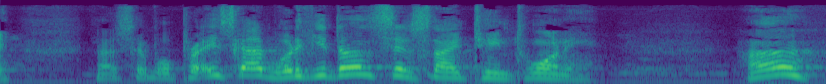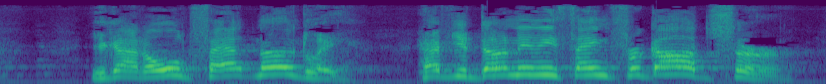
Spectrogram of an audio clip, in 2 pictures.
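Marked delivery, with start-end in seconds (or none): 1.4-8.0 mock teasing, needling, lightly mocking preacher voice. Speaker retells his reply to a man filled with the Holy Ghost since 1920, mocking. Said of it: "I'm mocking a little bit".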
